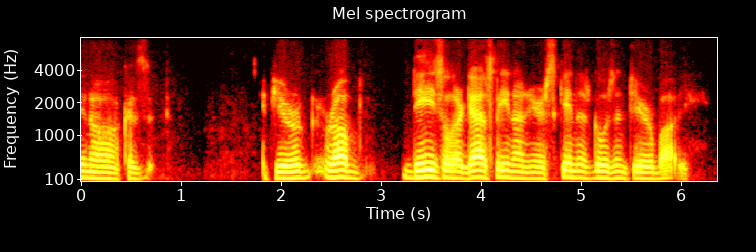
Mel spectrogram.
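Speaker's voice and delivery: ordinary delivery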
